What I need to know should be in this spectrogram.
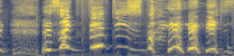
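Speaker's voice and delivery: very high, slow squeal; stretched high-pitched shriek; laughing panic. Pretend. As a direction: squeal it in giggly mock horror. Swarmed by spiders in game.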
